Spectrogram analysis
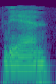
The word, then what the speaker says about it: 年: 作为姓氏的年，闽南语采文读念法连。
